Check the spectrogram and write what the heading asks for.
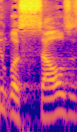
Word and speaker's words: Lascelles: You can see Lascelles, is that how you say his name? – Yeah.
